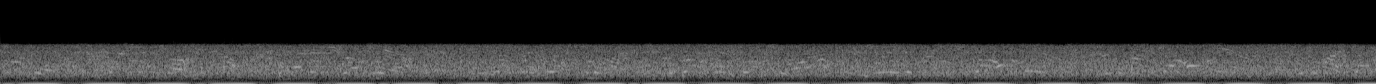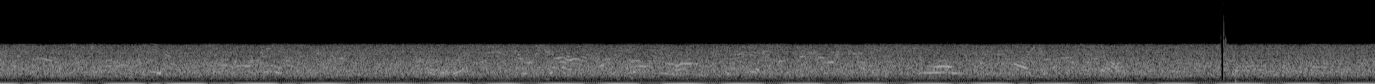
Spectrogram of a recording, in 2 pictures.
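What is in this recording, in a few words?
1296 MHz ssb; EME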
